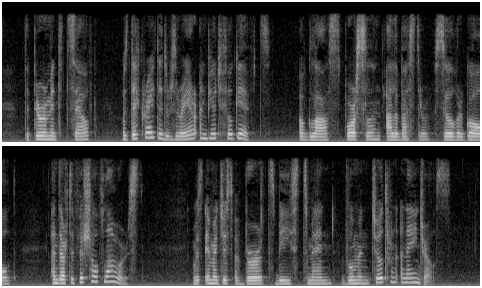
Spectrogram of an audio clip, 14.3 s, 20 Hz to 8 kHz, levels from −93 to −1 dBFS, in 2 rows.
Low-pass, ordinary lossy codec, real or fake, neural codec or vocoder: 7.2 kHz; MP3, 64 kbps; real; none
